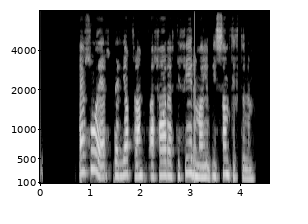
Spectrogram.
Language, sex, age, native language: Icelandic, female, 30-39, Icelandic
